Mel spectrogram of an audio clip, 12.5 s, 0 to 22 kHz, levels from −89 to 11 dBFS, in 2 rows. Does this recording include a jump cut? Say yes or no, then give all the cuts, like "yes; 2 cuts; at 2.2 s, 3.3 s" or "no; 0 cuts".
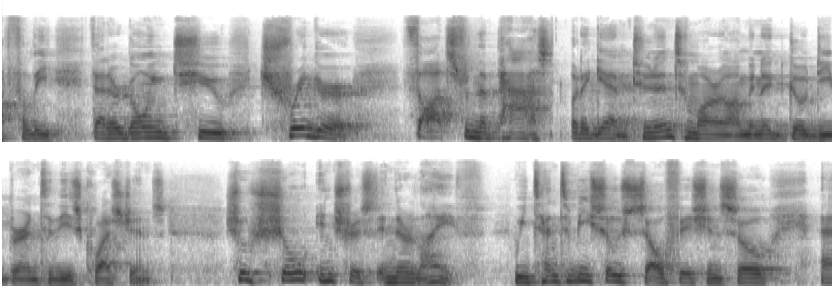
yes; 2 cuts; at 4.1 s, 10.0 s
